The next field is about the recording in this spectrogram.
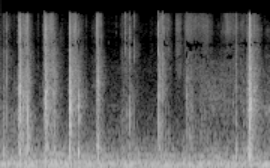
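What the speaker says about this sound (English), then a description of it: "One more little shuffle here." A Rider-Waite tarot deck is shuffled close by, giving a few soft riffling bursts with brief pauses between them against a quiet background.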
